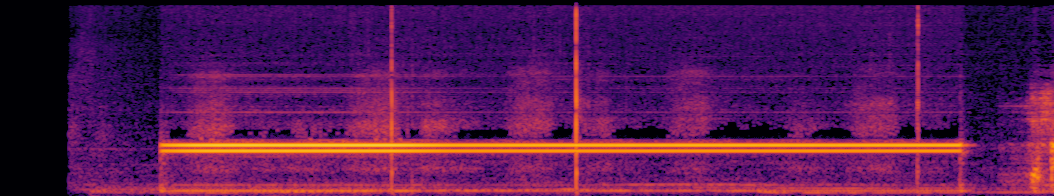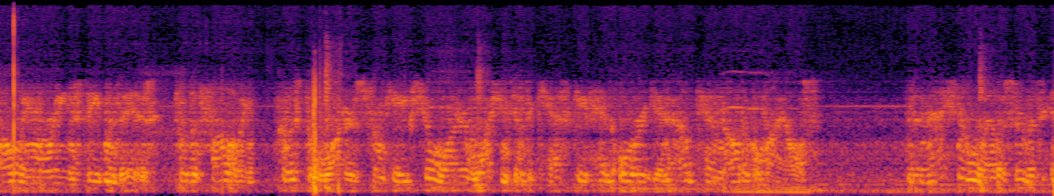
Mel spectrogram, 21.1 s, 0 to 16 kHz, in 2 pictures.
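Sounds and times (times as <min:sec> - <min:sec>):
low hum: 0:00.9 - 0:13.4
two-tone alert signal: 0:17.8 - 0:18.8.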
